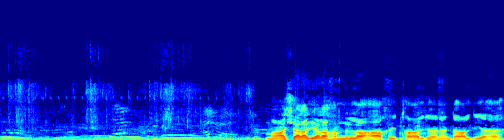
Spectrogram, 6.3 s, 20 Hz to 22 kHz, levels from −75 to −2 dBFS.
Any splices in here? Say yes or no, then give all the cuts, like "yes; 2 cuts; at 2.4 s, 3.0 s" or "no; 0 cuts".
yes; 1 cut; at 3.1 s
